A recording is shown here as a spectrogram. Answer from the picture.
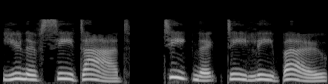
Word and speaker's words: Universidade Técnica de Lisboa: The Technical University of Lisbon, UTL, Portuguese, Universidade Técnica de Lisboa, pronounced, Universidade Técnica de Lisboa, was a Portuguese public university.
